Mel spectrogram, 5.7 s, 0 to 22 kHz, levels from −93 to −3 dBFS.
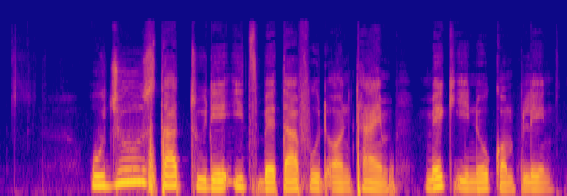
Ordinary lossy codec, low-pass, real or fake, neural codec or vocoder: MP3, 96 kbps; 14.4 kHz; fake; vocoder, 48 kHz, 128 mel bands, Vocos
